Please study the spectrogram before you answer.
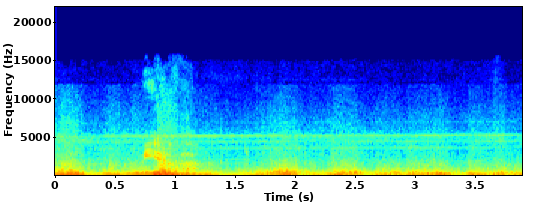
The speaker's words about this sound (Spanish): ¿Mierda qué? Dios santo, es la élite. ¿La hélice? Vamos a morir. Lo sabía, lo sabía. Vamos a morir. En mitad del Atlántico.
